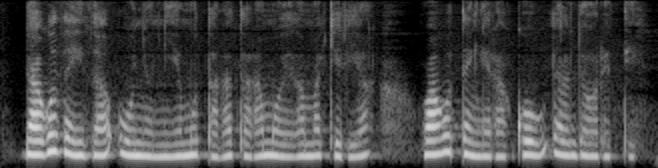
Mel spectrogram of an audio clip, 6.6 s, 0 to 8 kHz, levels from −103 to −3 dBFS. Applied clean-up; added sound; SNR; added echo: none; none; none; none.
